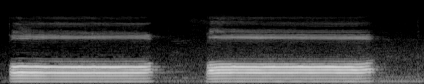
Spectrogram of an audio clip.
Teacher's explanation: Ucapkan huruf qaf dengan mantap, ya kan? Naikkan pangkal lidahnya.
